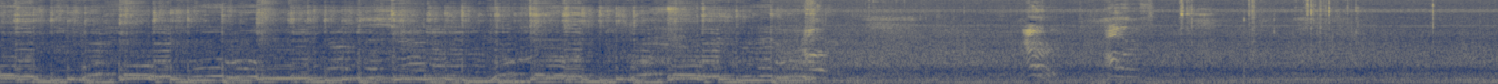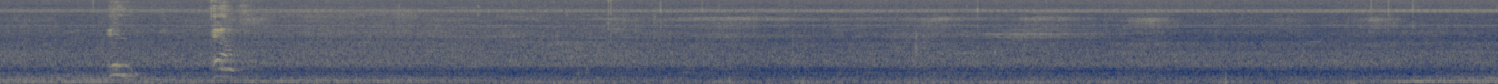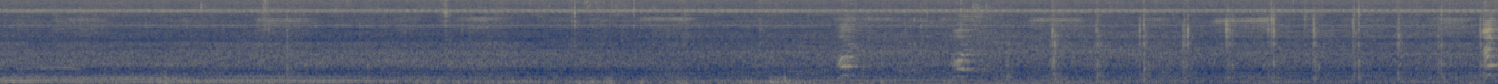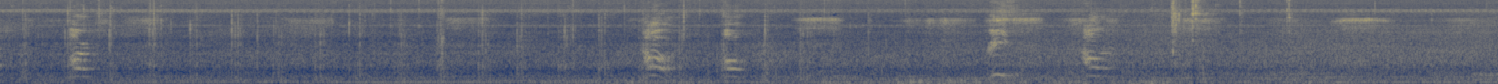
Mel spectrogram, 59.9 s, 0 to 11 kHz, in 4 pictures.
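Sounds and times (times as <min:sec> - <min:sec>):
short rising calls: 0:00.0 - 0:35.1, 0:38.0 - 0:59.9.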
